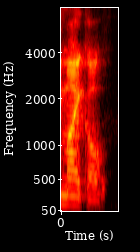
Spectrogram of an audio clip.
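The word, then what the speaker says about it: Mykel: Say it for me, Ameilia. Michael. Michael. Basically Michael. Basically Michael Williams.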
